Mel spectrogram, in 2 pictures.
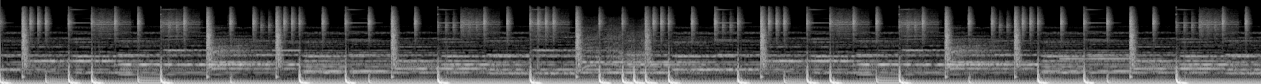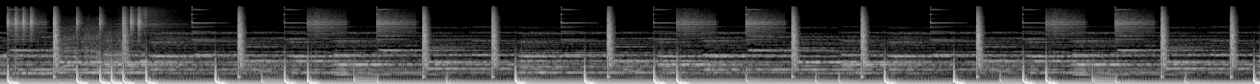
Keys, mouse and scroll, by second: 10.2 ctrl+t, 14.8 alt+shift+click, 17.0 Return, 17.4 Down, 17.7 Down, 17.8 Down, 18.1 Down, 18.3 Down, 18.7 Down, 19.4 Right, 19.6 Right, 20.1 Down, 24.4-24.8 typing.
